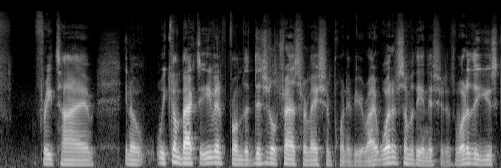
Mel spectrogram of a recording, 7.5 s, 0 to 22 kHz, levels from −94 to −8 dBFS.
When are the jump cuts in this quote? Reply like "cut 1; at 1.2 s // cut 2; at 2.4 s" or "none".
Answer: cut 1; at 3.3 s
